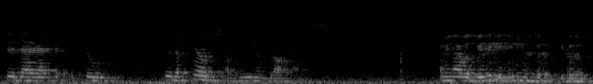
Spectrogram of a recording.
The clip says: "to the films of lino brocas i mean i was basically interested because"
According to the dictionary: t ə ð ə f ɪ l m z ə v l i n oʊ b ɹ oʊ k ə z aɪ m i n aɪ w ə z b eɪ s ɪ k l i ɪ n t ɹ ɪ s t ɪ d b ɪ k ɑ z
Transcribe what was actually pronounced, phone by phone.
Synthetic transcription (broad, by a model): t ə ð ə f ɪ l m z ə v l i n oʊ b ɹ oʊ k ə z aɪ m i n aɪ w ə z b eɪ s ɪ k l i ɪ n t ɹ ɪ s t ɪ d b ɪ k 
